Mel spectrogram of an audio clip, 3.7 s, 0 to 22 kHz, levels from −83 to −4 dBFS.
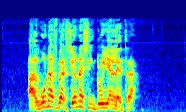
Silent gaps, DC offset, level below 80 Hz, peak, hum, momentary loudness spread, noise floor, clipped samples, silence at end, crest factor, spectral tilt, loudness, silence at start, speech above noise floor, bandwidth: none; under 0.1%; -48 dBFS; -2 dBFS; none; 8 LU; -59 dBFS; under 0.1%; 1 s; 14 dB; -4 dB/octave; -13 LUFS; 0.55 s; 46 dB; 11.5 kHz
